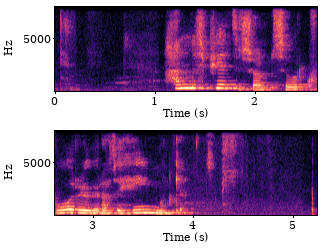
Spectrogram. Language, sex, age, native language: Icelandic, female, 12, Icelandic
